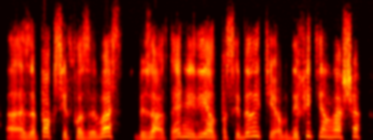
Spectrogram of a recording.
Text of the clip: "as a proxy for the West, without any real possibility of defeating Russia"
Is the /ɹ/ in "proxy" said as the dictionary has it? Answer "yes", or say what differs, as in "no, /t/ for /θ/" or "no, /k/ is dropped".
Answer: no, /ɹ/ is dropped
